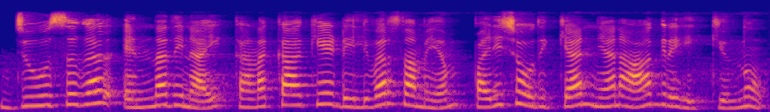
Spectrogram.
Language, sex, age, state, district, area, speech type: Malayalam, female, 18-30, Kerala, Kozhikode, rural, read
